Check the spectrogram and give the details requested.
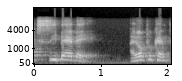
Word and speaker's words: Sibebe: One of which is that we have the largest granite rock formation in the world, and it's called Sibebe. I hope you can pronounce it, Sibebe.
